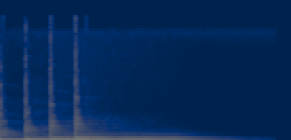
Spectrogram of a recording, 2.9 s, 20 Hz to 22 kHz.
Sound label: Gb Major 7th Suspended 2nd, Bass; GbM7sus2 arpeggiated; JGuitar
